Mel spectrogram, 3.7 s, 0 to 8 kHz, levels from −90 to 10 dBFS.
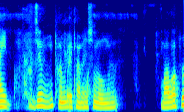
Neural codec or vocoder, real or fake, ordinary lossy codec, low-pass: codec, 16 kHz, 1 kbps, FreqCodec, larger model; fake; none; 7.2 kHz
